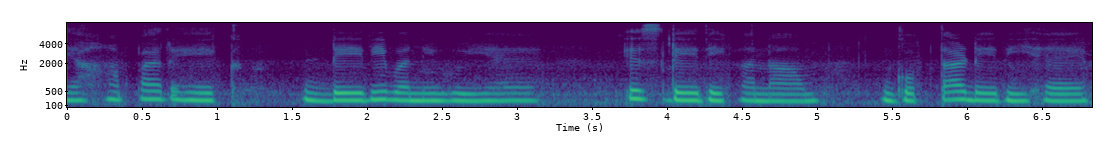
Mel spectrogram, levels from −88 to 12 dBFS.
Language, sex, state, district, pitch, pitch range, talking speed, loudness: Hindi, female, Chhattisgarh, Bastar, 215 Hz, 205-225 Hz, 125 wpm, -28 LUFS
